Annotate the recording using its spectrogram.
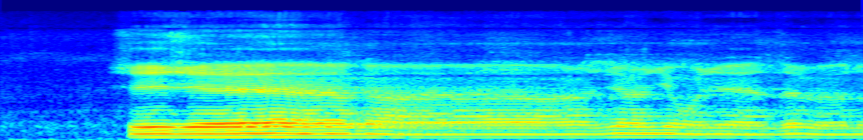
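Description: Low male voices chanting a Tibetan Buddhist prayer verse on a steady, held pitch, starting suddenly about half a second in.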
